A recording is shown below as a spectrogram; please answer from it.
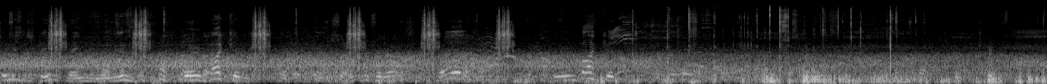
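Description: Indistinct voices of people talking close by, with a regular clicking about twice a second through the first half. A rough, rumbling noise takes over in the second half.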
